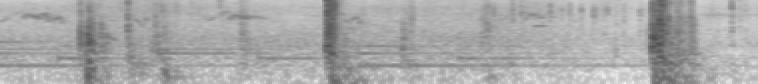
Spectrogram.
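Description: People getting back into a car: three solid door-like thuds and clunks spaced a second or so apart, over a steady low mechanical hum, with no talking.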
